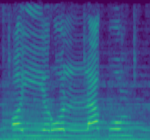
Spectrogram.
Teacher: Yang kedua, hukumnya idgham bila gunnah pada kata khairul lakum. Karena dhammatain bertemu dengan huruf lam, maka dibaca melebur dan tidak dengung.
